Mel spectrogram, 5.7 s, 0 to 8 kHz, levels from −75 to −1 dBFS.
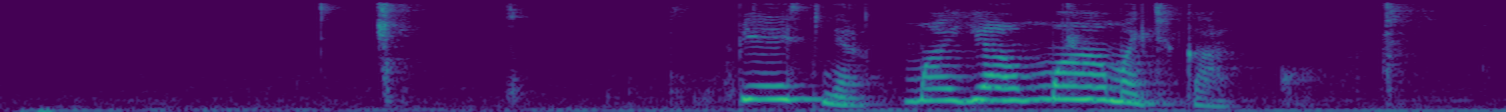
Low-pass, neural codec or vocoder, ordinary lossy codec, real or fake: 7.2 kHz; vocoder, 44.1 kHz, 128 mel bands every 256 samples, BigVGAN v2; none; fake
